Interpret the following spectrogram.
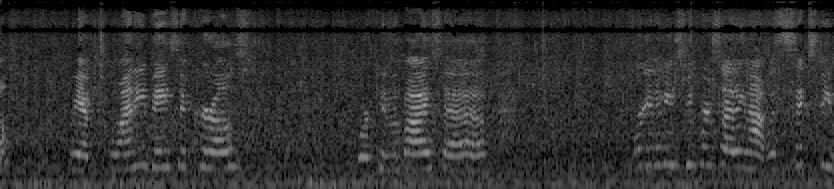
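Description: A woman singing with vibrato in three short phrases, over a steady low rumble.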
